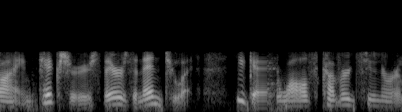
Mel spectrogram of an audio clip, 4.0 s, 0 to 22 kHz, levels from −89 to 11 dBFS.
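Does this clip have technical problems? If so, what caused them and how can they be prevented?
Yes. The whole clip is speech carried through the iLBC codec. The band runs only from about 300 Hz to 3.7 kHz, so nothing above that survives, and the voice has the slightly rough, synthetic edge of a narrowband coder that builds each frame's excitation independently. The amount of damage fits iLBC's 15.2 kbps mode with 20 ms frames. To prevent it, carry the call over a wideband codec such as Opus or G.722.

There are also lost iLBC frames at 0.32 to 0.38 s, a 60 ms gap, and at 2.60 to 2.80 s, a 180 ms gap. In each gap, packets failed to arrive and the decoder filled the hole by repeating the last pitch cycle mixed with noise. This is heard as a held, faintly buzzy vowel. It fades across the longer gap, and the voice returns cleanly right afterwards because each iLBC frame stands alone. To prevent it, reduce packet loss with a better network path, QoS marking or forward error correction.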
